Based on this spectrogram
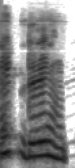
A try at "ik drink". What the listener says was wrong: Drink, dikanya dibunyikan.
